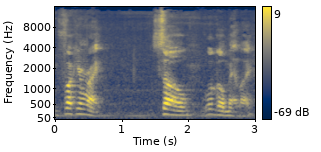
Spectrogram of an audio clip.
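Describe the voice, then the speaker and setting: With an American accent, a man talks amid noticeable background noise and audible room echo. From New York. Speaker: podcast co-host. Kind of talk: casual chat.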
